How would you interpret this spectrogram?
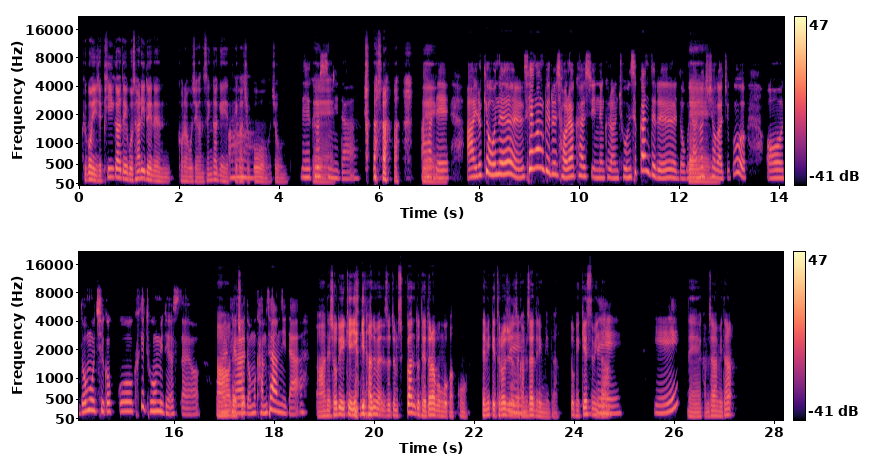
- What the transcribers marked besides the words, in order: laugh; laughing while speaking: "이야기"
- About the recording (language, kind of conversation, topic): Korean, podcast, 생활비를 절약하는 습관에는 어떤 것들이 있나요?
